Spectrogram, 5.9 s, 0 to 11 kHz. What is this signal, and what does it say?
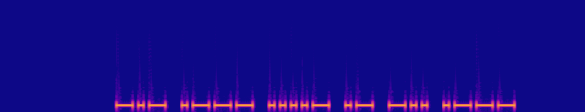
Morse code, heard as a keyed tone, about 22 wpm, 700 Hz. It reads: KJ4ADJ
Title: USA Call Signs - 6 Characters - 3x Character Spacing - 22wpm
